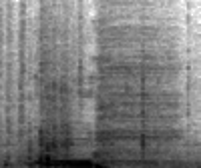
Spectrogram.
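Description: A man's brief hummed 'hmm' while searching, a single held voiced tone of about half a second that drops in pitch, followed by quiet.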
